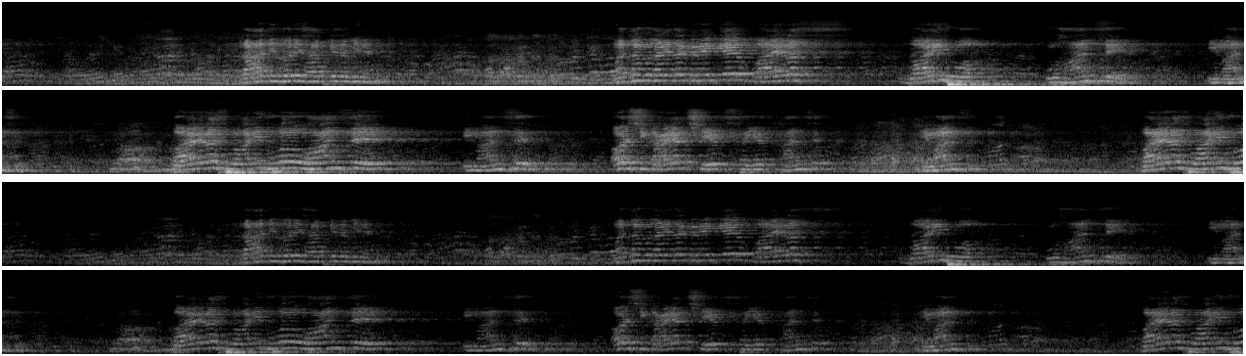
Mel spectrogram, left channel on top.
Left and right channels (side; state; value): right; quieter; 9.2 dB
